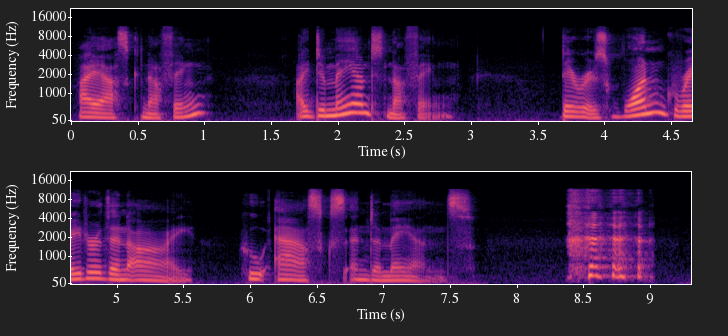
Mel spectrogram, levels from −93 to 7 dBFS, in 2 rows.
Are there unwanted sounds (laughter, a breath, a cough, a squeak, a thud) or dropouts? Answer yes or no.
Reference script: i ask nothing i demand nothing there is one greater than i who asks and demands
yes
